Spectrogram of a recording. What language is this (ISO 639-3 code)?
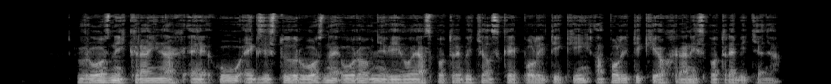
slk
